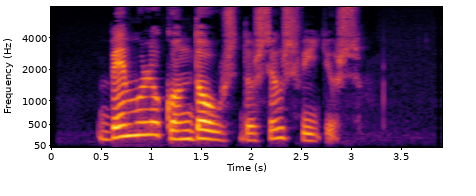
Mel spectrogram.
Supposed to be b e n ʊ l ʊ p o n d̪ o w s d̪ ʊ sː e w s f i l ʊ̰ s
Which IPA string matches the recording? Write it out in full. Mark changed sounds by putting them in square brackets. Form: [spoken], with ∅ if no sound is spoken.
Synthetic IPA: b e [m] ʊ l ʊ [k] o n d̪ o w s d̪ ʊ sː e w s f i [ʎ] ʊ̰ s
